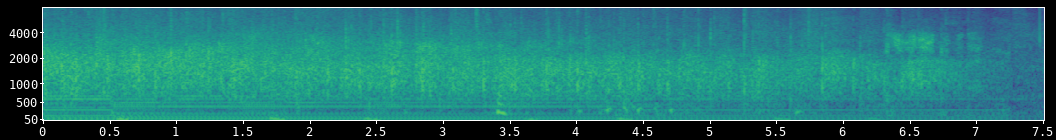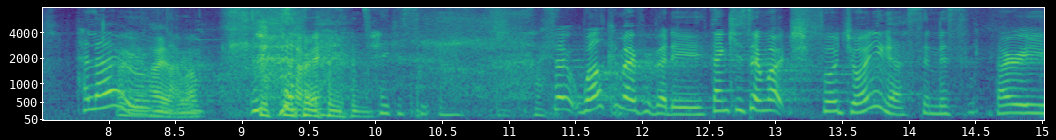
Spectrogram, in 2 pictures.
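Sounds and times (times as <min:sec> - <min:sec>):
laughter: 0:00.0 - 0:07.0, 0:07.9 - 0:11.6
audience applause at a live event: 0:00.0 - 0:07.5
speech: 0:03.4 - 0:03.6, 0:07.9 - 0:15.0.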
